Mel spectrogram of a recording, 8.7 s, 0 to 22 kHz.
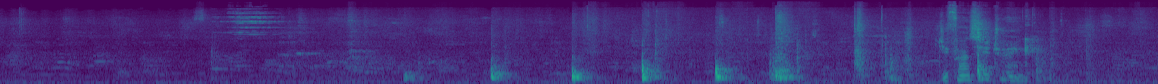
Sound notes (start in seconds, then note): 0.1 people chattering; 2.7 footsteps tapping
